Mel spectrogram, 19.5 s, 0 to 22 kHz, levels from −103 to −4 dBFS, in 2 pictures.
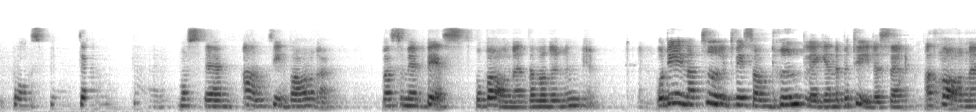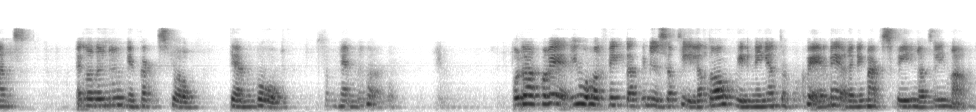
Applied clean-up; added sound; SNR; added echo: neural mask model DeepFilterNet 3.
